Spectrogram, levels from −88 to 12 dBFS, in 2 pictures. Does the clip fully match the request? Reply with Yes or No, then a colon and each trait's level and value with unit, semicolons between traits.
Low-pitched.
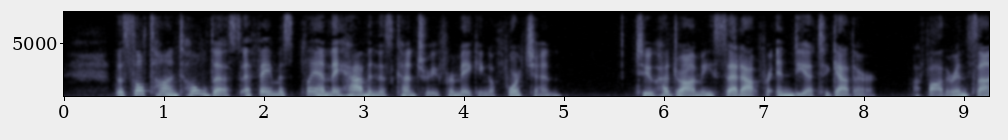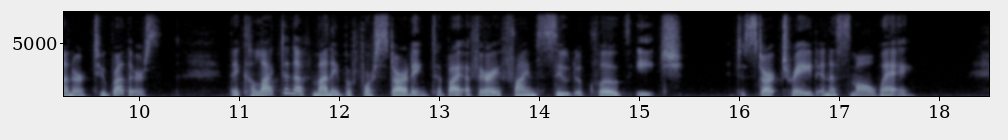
No: high, 205 Hz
